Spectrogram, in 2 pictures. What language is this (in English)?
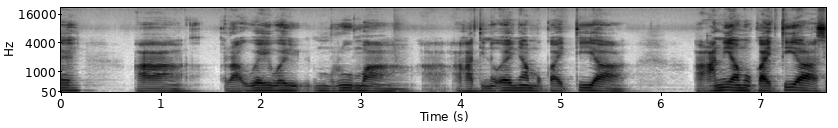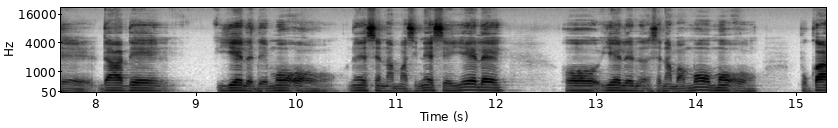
Wemale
